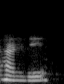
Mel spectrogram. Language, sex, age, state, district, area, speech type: Punjabi, female, 18-30, Punjab, Mohali, urban, conversation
